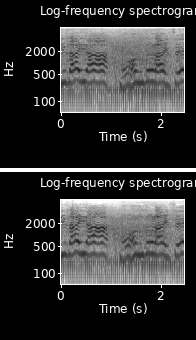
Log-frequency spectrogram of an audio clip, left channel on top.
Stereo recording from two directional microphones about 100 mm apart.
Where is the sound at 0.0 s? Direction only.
20° left (ahead or behind).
